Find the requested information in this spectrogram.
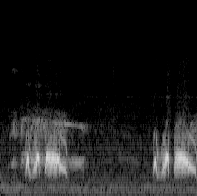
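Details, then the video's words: A spotted dove kept as a decoy to lure wild birds coos briskly: two phrases of double rising notes ending in a long, slurred falling coo, with a faint higher tone over the first. "Chim Cu Mồi thúc tốc độ có kèm nghe cực hay, bổi nghe phát gáy luân"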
